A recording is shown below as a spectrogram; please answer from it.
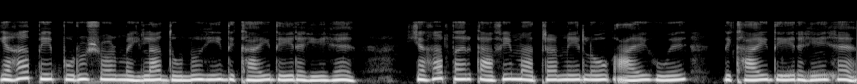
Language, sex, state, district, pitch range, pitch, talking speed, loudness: Hindi, female, Goa, North and South Goa, 200-225 Hz, 215 Hz, 160 wpm, -11 LUFS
